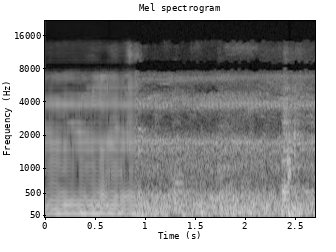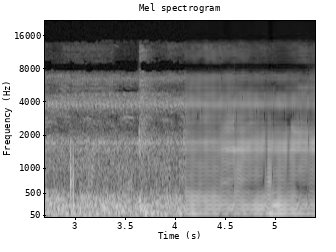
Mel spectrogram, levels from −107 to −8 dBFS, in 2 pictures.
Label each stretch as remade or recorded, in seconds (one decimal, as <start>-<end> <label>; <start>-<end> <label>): 0.0-0.9 remade; 0.9-4.1 recorded; 4.1-5.4 remade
